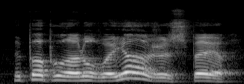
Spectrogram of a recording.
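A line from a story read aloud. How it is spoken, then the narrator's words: Many voices exclaiming. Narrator (French): s'écria chaque membre de la famille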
